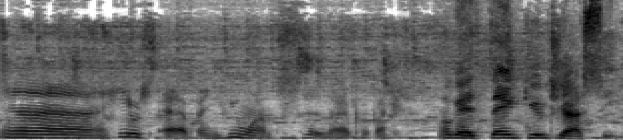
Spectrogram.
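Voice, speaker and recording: A woman's voice: mid-range voice, animated, takes it slowly, over music. A woman chatting casually and informally to viewers in a rambling amateur vlog, on a homemade recording. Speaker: amateur vlogger. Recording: noisy home recording with clicks.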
